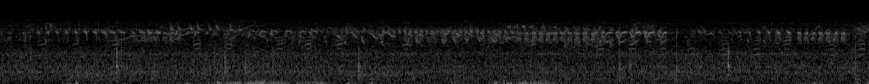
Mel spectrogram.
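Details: A Two-barred Crossbill (White-winged crossbill, Loxia leucoptera) sings a steady, high run of chattering trills and dry buzzy rattles, over a faint background hiss and low rumble.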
